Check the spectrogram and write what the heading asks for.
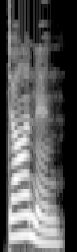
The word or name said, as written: donnan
